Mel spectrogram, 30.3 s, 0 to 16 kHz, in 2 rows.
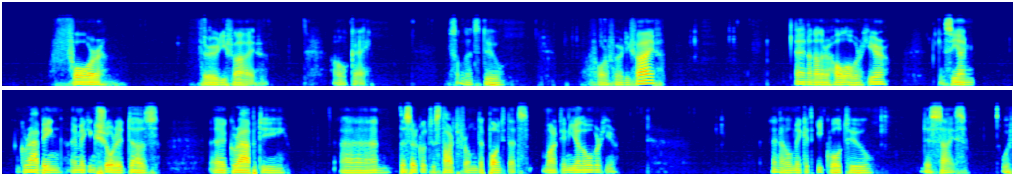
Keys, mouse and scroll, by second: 2.0 click, 3.0 ctrl+c, 3.9 click, 5.4 click, 6.3 click, 6.8 click, 7.6 click, 8.0 4, 8.5 ctrl+v, 8.9 Return, 10.3 Escape, 10.8 c, 11.1 click, 11.9 Escape, 12.2 c, 13.3-13.7 scroll up 1, 13.7 scroll down 1, 13.7-14.1 scroll up 1, 24.6 click, 25.4 click, 25.8 Escape, 26.3 click, 27.6 click, 28.3 e, 29.4 scroll down 1, 29.5 scroll up 1, 29.5 scroll down 2, 30.2-30.3 right drag.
